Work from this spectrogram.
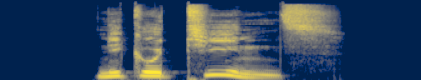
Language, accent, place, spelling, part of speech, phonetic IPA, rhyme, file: German, Germany, Berlin, Nikotins, noun, [nikoˈtiːns], -iːns, De-Nikotins.ogg
- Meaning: genitive singular of Nikotin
